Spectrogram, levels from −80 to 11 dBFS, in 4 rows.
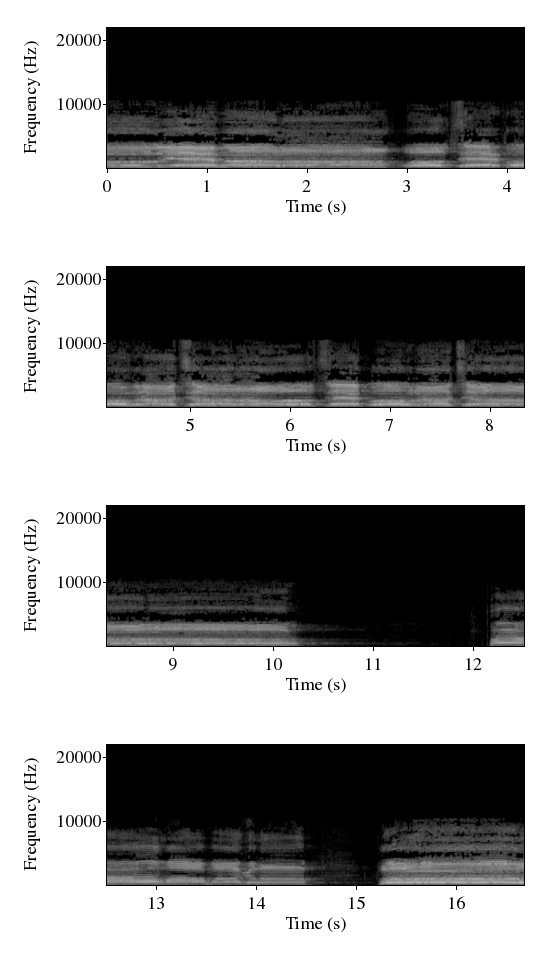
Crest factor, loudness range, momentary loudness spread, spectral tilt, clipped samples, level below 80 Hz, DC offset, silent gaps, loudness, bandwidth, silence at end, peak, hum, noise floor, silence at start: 14 dB; 7 LU; 9 LU; -1 dB/octave; under 0.1%; -72 dBFS; under 0.1%; none; -23 LUFS; 10.5 kHz; 0 s; -12 dBFS; none; -72 dBFS; 0 s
